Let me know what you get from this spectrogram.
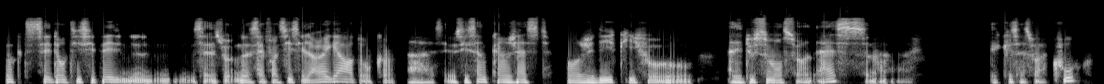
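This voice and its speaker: In this casual interview, a man who learned French as a second language and directs a choir speaks slowly and deliberately in a lowish, gravelly voice with a fairly bright tone. He hesitates often, filling gaps and restarting, and the audio has no echo.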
